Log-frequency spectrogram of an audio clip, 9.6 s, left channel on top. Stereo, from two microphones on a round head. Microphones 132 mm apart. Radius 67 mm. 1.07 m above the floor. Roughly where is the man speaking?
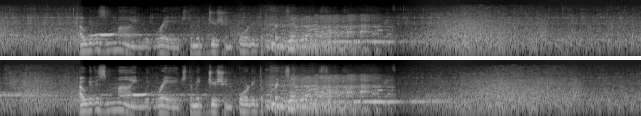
Right.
